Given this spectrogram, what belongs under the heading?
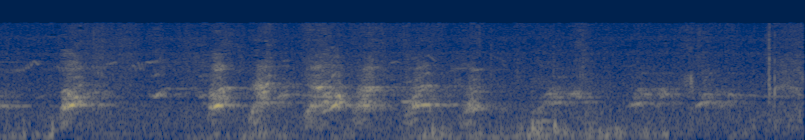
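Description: A small puppy, a young Laika, gives a series of high, thin yips and barks, fairly faint, in irregular bursts against a quiet background.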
